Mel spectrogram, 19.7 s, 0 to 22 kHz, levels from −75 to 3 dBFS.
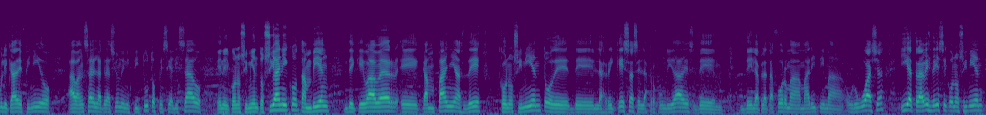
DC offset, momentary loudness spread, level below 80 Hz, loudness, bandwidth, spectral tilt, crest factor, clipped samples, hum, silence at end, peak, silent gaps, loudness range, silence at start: under 0.1%; 12 LU; -58 dBFS; -34 LUFS; 11.5 kHz; -5 dB/octave; 20 dB; under 0.1%; none; 0 s; -14 dBFS; none; 7 LU; 0 s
